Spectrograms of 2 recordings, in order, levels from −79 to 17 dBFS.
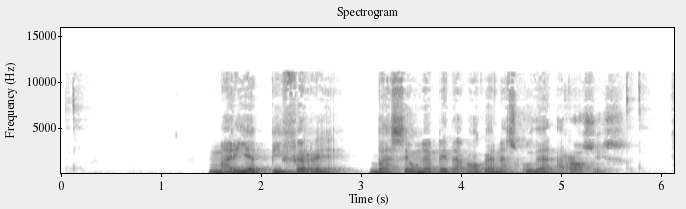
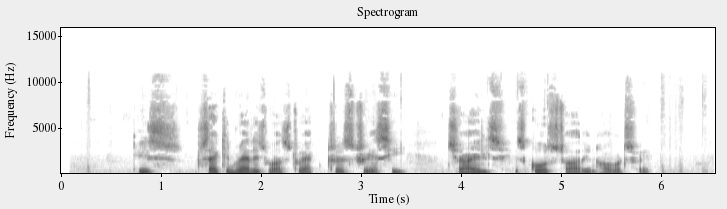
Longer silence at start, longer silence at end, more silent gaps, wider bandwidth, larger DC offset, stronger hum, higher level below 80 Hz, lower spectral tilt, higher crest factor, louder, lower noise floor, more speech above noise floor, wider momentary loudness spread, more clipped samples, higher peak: first, 1.5 s vs 0.75 s; first, 0.5 s vs 0.35 s; neither; about the same, 11.5 kHz vs 11.5 kHz; neither; neither; about the same, -50 dBFS vs -52 dBFS; about the same, -5.5 dB/octave vs -4.5 dB/octave; second, 18 dB vs 24 dB; first, -22 LUFS vs -25 LUFS; first, -69 dBFS vs -55 dBFS; first, 48 dB vs 30 dB; about the same, 14 LU vs 12 LU; neither; second, -6 dBFS vs -2 dBFS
